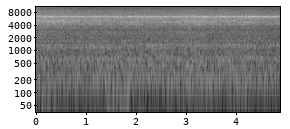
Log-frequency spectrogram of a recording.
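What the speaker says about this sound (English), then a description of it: "The first French presidential aircraft to touch down in Accra" A French presidential jet landing in Accra gives off a loud, steady jet engine roar with a high whine, continuous throughout with no pauses.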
